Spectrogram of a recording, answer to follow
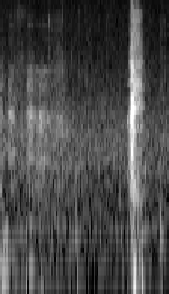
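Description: A single quick breathy exhale close to the microphone about three-quarters of the way in, against faint background noise.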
